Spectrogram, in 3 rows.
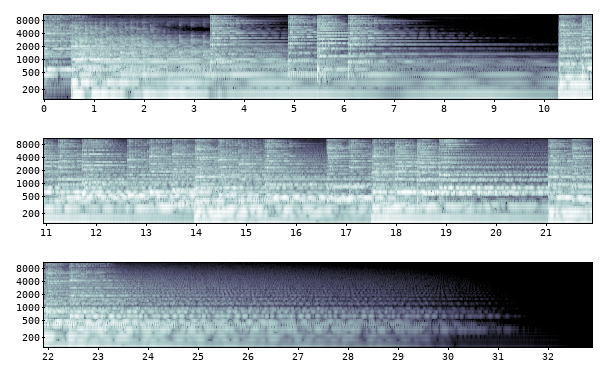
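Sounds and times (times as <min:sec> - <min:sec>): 
piano harp fusion: 0:00.0 - 0:07.4, 0:10.3 - 0:28.8.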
